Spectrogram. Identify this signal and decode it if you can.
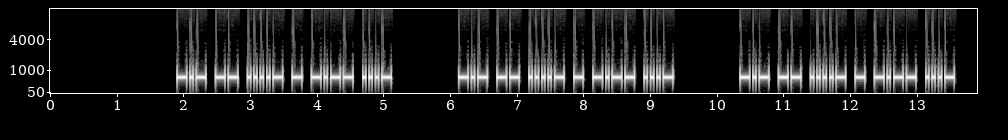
Morse code, heard as a keyed tone, about 25 wpm, 700 Hz. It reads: KM4TYV KM4TYV KM4TYV
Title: USA Call Signs - 6 Characters - Repeated 3x - 25wpm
